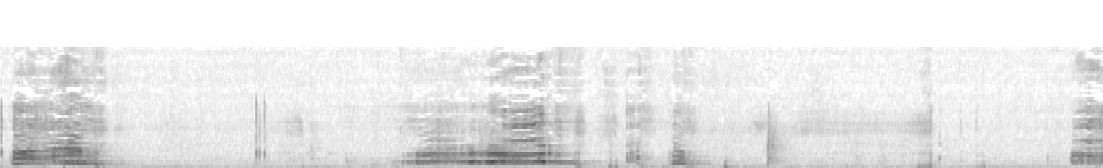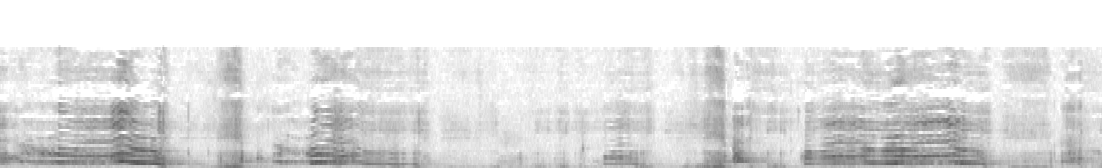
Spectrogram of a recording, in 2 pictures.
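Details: A pet French Bulldog, female, whines while begging for her bone. Four bursts of high, quavering whimpering are spread over several seconds, with long silent pauses and a few faint clicks between them.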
